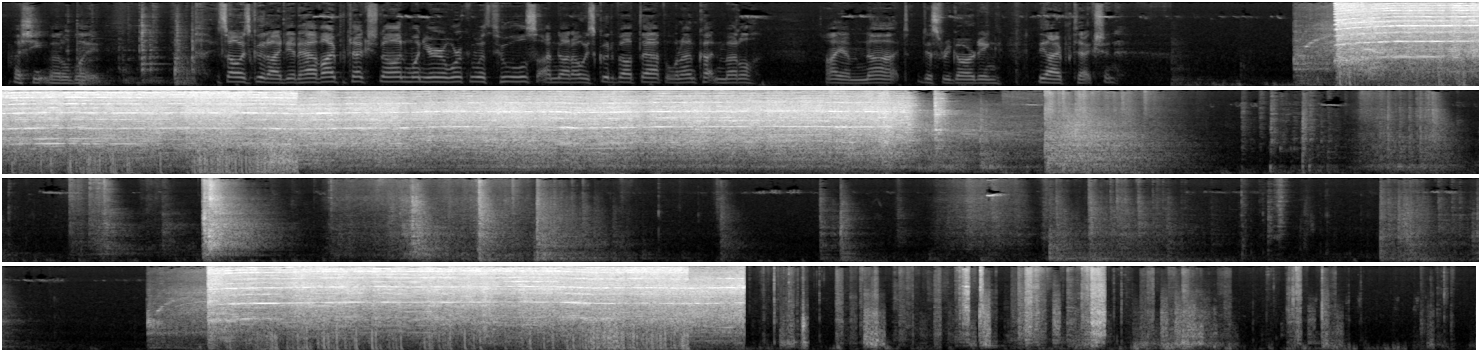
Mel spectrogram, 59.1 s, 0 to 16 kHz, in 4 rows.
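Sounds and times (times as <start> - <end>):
circular saw cutting metal: 12.9 - 25.2, 45.8 - 51.8
sharp bang: 16.3 - 26.6, 31.5 - 32.2
metal sheet knocks and rattles: 24.1 - 26.6, 33.6 - 35.9, 39.9 - 41.6, 43.3 - 44.5, 52.7 - 56.7.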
